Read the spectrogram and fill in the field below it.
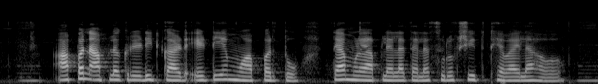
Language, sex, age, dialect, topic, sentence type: Marathi, female, 25-30, Northern Konkan, banking, statement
